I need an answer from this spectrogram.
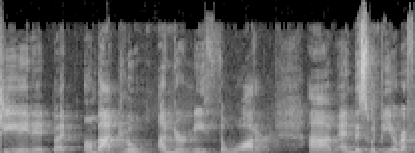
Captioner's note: speaks foreign language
